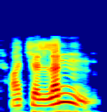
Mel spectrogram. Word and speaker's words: अचलन्: तत्र भेदं पश्यामश्चेत्, भेदं पश्यतु, अचलन् अचलन् इति कथनेन तत्र नकारस्य अन्ते दण्डः अस्ति, नकारस्य अन्ते दण्डः, दण्डः इत्युक्ते स्ट्रोक्, स्ट्रोक् अस्ति इति कृत्वा तत्र उच्चारणं भिन्नं भवेत्, अचलन् इति भवति, किन्तु अचलत इति भवति चेत् अन्ते तत्र हल्वर्णः नास्ति, अन्ते तत्र अकारः अस्ति, अचलत।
